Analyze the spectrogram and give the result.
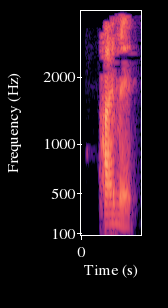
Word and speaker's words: Jaime: No, my first name is Jaime, J-A-I-M-E.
